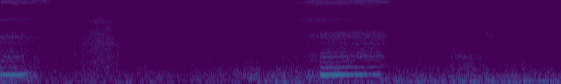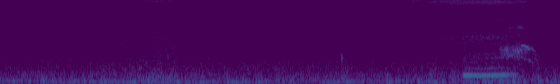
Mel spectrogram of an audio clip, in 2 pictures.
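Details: Sleeping cat: soft, faint snoring breaths over a quiet room hiss; snoring.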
